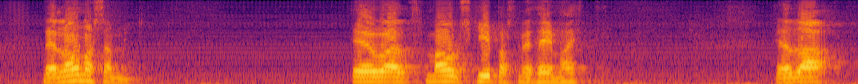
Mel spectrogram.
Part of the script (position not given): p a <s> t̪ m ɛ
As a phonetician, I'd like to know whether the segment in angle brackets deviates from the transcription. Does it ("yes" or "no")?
no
